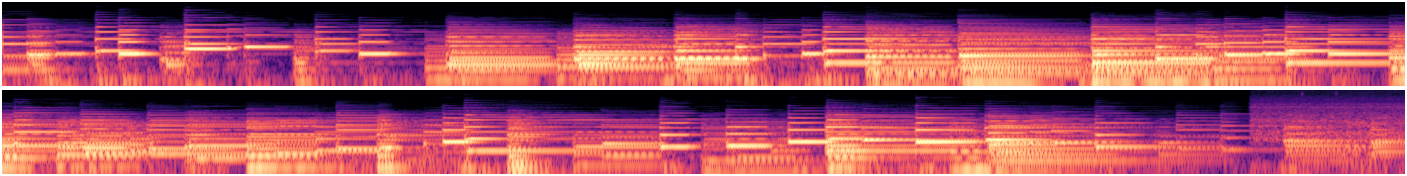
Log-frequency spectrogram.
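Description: Background piano music: a steady stream of quick notes over a lower bass line.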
